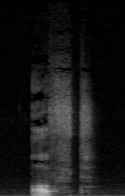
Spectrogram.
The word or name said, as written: often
